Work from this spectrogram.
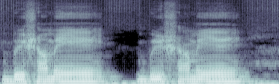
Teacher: विषमे में भी मूर्धन्य षकार है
